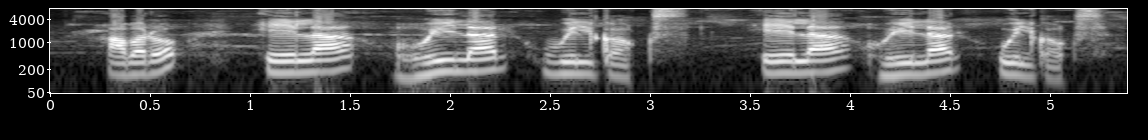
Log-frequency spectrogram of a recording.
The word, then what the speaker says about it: Ella Wheeler Wilcox: তাহলে আমরা এখন একত্রে বলি এলা হুইলার উইল কক্স আবারো এলা হুইলার উইল কক্স এলা হুইলার উইল কক্স তো আশা করি নামটা উচ্চারণ করতে আর সমস্যা হবে না তো আজকের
